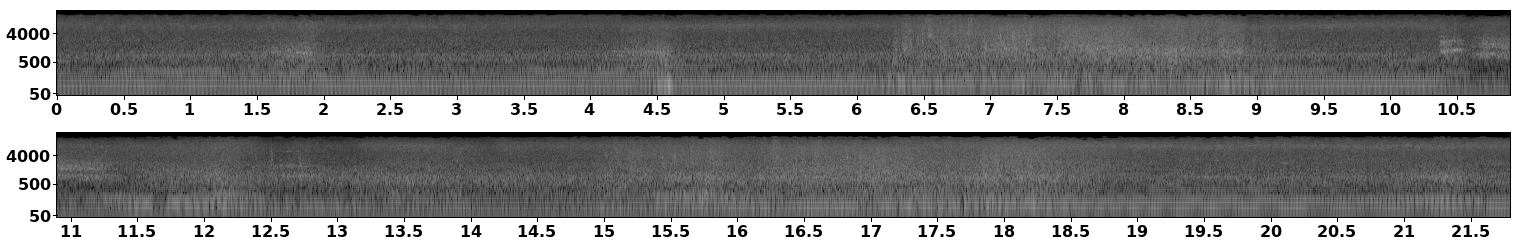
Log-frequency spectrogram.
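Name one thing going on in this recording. A pickup truck engine hums steadily as it drives along a road.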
